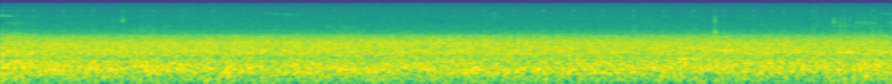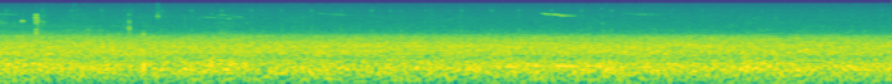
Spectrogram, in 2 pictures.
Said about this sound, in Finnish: Vähän taustalta kuuluu liikenteen huminaa ja joitakin lintuja, mutta ei muuta. Oikein rauhoittavaa.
